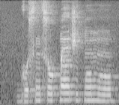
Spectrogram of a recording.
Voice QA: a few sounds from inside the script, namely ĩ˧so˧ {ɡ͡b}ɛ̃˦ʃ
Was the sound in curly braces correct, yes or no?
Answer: no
